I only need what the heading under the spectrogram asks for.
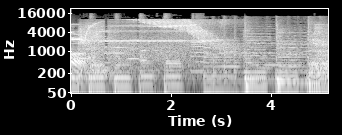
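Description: A toad croaks loudly, a rapid series of rhythmic pulses repeating steadily for several seconds, with no voices present.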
